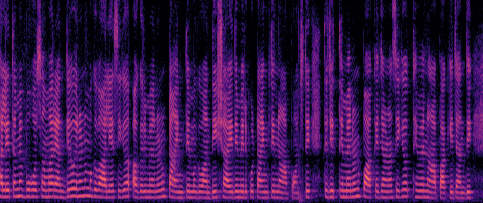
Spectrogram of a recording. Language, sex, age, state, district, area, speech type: Punjabi, female, 18-30, Punjab, Rupnagar, rural, spontaneous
